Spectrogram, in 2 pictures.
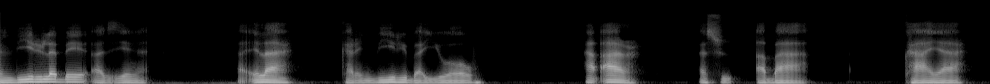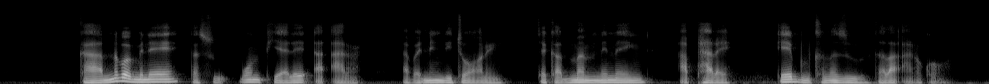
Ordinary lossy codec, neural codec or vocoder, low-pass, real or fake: Opus, 64 kbps; codec, 24 kHz, 0.9 kbps, WavTokenizer, large speech release; 10.8 kHz; fake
